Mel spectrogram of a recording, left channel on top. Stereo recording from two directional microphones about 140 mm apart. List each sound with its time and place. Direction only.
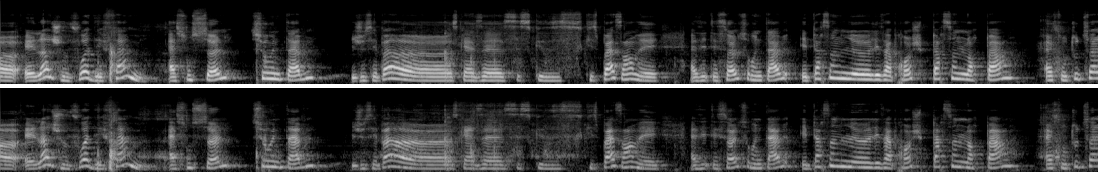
0.2 s speech: 25° left (ahead or behind)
